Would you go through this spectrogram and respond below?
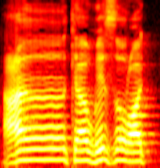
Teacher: নুন সাকিন আছে না নুন সাকিন পরে কাফ আছে এখানে ইখফা করতে হবে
